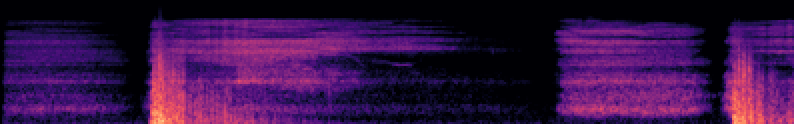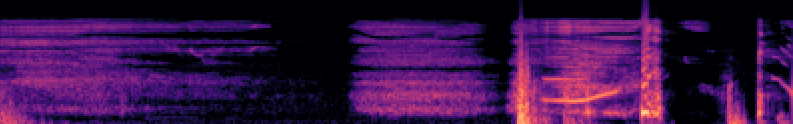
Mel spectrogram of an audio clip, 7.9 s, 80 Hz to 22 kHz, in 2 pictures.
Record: exhalation_length: 7.9 s
exhalation_amplitude: 32768
exhalation_signal_mean_std_ratio: 0.4
survey_phase: beta (2021-08-13 to 2022-03-07)
age: 18-44
gender: Female
wearing_mask: 'No'
symptom_cough_any: true
symptom_runny_or_blocked_nose: true
symptom_shortness_of_breath: true
symptom_sore_throat: true
symptom_diarrhoea: true
symptom_fatigue: true
symptom_headache: true
symptom_change_to_sense_of_smell_or_taste: true
symptom_loss_of_taste: true
symptom_onset: 3 days
smoker_status: Current smoker (1 to 10 cigarettes per day)
respiratory_condition_asthma: true
respiratory_condition_other: false
recruitment_source: Test and Trace
submission_delay: 1 day
covid_test_result: Positive
covid_test_method: RT-qPCR
covid_ct_value: 13.6
covid_ct_gene: ORF1ab gene
covid_ct_mean: 13.9
covid_viral_load: 27000000 copies/ml
covid_viral_load_category: High viral load (>1M copies/ml)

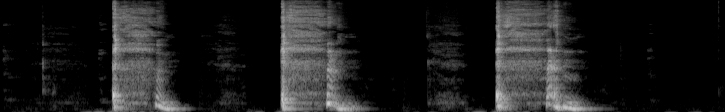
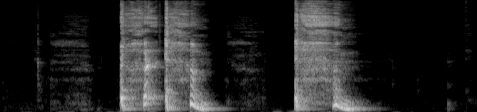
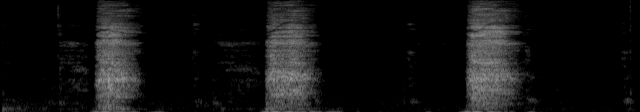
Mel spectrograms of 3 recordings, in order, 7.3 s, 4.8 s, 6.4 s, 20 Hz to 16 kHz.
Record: three_cough_length: 7.3 s
three_cough_amplitude: 32767
three_cough_signal_mean_std_ratio: 0.38
cough_length: 4.8 s
cough_amplitude: 30265
cough_signal_mean_std_ratio: 0.42
exhalation_length: 6.4 s
exhalation_amplitude: 3848
exhalation_signal_mean_std_ratio: 0.38
survey_phase: alpha (2021-03-01 to 2021-08-12)
age: 45-64
gender: Male
wearing_mask: 'No'
symptom_none: true
smoker_status: Never smoked
respiratory_condition_asthma: true
respiratory_condition_other: false
recruitment_source: REACT
submission_delay: 2 days
covid_test_result: Negative
covid_test_method: RT-qPCR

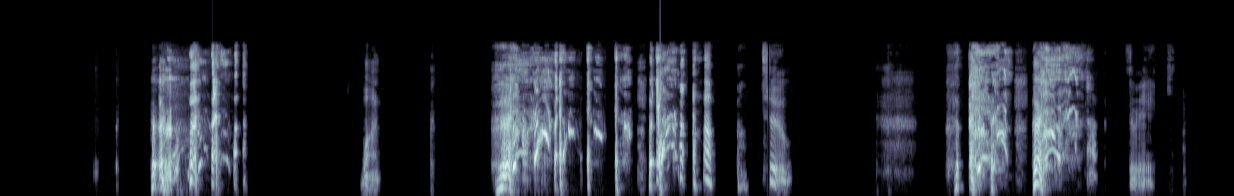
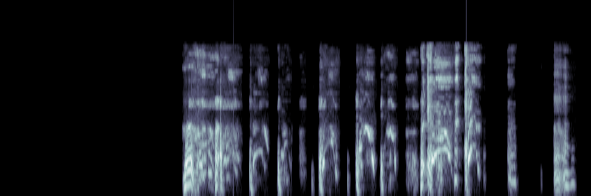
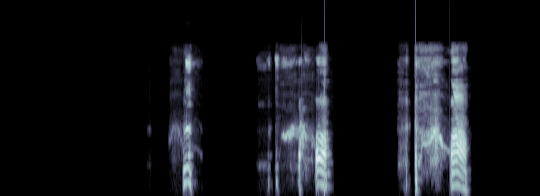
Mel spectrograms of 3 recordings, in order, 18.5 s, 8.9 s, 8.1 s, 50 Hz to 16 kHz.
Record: three_cough_length: 18.5 s
three_cough_amplitude: 32767
three_cough_signal_mean_std_ratio: 0.35
cough_length: 8.9 s
cough_amplitude: 32768
cough_signal_mean_std_ratio: 0.36
exhalation_length: 8.1 s
exhalation_amplitude: 32664
exhalation_signal_mean_std_ratio: 0.28
survey_phase: beta (2021-08-13 to 2022-03-07)
age: 65+
gender: Female
wearing_mask: 'No'
symptom_cough_any: true
symptom_runny_or_blocked_nose: true
symptom_shortness_of_breath: true
symptom_sore_throat: true
symptom_fatigue: true
symptom_fever_high_temperature: true
symptom_headache: true
symptom_other: true
smoker_status: Ex-smoker
respiratory_condition_asthma: true
respiratory_condition_other: true
recruitment_source: Test and Trace
submission_delay: 1 day
covid_test_result: Negative
covid_test_method: RT-qPCR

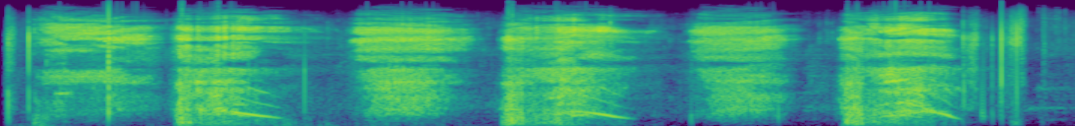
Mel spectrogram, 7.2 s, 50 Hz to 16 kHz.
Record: exhalation_length: 7.2 s
exhalation_amplitude: 32767
exhalation_signal_mean_std_ratio: 0.66
survey_phase: alpha (2021-03-01 to 2021-08-12)
age: 45-64
gender: Male
wearing_mask: 'No'
symptom_cough_any: true
symptom_shortness_of_breath: true
symptom_fatigue: true
symptom_headache: true
symptom_change_to_sense_of_smell_or_taste: true
symptom_loss_of_taste: true
symptom_onset: 4 days
smoker_status: Never smoked
respiratory_condition_asthma: false
respiratory_condition_other: true
recruitment_source: Test and Trace
submission_delay: 2 days
covid_test_result: Positive
covid_test_method: RT-qPCR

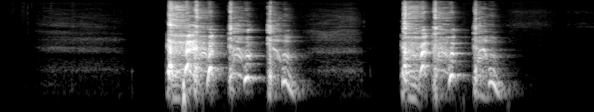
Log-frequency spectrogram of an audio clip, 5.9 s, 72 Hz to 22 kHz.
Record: cough_length: 5.9 s
cough_amplitude: 6938
cough_signal_mean_std_ratio: 0.38
survey_phase: beta (2021-08-13 to 2022-03-07)
age: 45-64
gender: Female
wearing_mask: 'No'
symptom_cough_any: true
symptom_runny_or_blocked_nose: true
symptom_shortness_of_breath: true
symptom_onset: 9 days
smoker_status: Never smoked
respiratory_condition_asthma: true
respiratory_condition_other: false
recruitment_source: REACT
submission_delay: 1 day
covid_test_result: Negative
covid_test_method: RT-qPCR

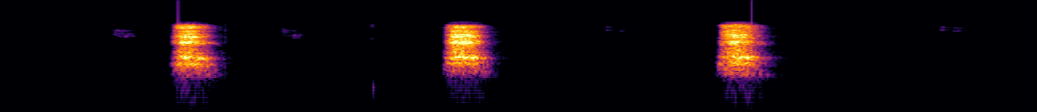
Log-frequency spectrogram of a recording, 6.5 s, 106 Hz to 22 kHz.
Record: exhalation_length: 6.5 s
exhalation_amplitude: 29568
exhalation_signal_mean_std_ratio: 0.27
survey_phase: alpha (2021-03-01 to 2021-08-12)
age: 18-44
gender: Female
wearing_mask: 'No'
symptom_shortness_of_breath: true
symptom_fatigue: true
symptom_fever_high_temperature: true
symptom_headache: true
symptom_onset: 3 days
smoker_status: Never smoked
respiratory_condition_asthma: false
respiratory_condition_other: false
recruitment_source: Test and Trace
submission_delay: 1 day
covid_test_result: Positive
covid_test_method: RT-qPCR
covid_ct_value: 30.7
covid_ct_gene: N gene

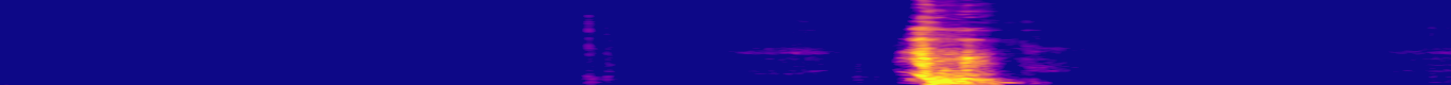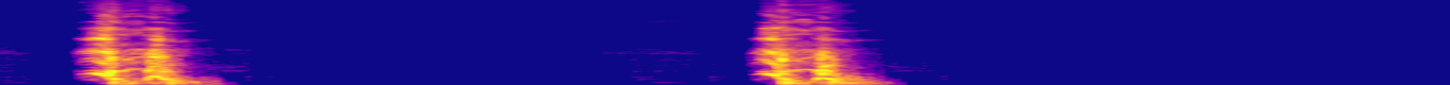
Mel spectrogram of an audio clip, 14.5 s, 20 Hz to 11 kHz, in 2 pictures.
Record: three_cough_length: 14.5 s
three_cough_amplitude: 32768
three_cough_signal_mean_std_ratio: 0.23
survey_phase: beta (2021-08-13 to 2022-03-07)
age: 45-64
gender: Male
wearing_mask: 'No'
symptom_none: true
smoker_status: Never smoked
respiratory_condition_asthma: false
respiratory_condition_other: false
recruitment_source: Test and Trace
submission_delay: 0 days
covid_test_result: Negative
covid_test_method: LFT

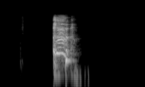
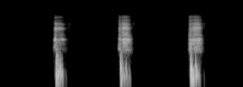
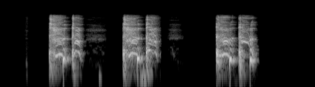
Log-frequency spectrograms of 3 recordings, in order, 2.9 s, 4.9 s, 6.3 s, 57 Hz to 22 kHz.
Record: cough_length: 2.9 s
cough_amplitude: 29602
cough_signal_mean_std_ratio: 0.29
exhalation_length: 4.9 s
exhalation_amplitude: 27407
exhalation_signal_mean_std_ratio: 0.3
three_cough_length: 6.3 s
three_cough_amplitude: 32767
three_cough_signal_mean_std_ratio: 0.46
survey_phase: alpha (2021-03-01 to 2021-08-12)
age: 45-64
gender: Female
wearing_mask: 'No'
symptom_headache: true
symptom_loss_of_taste: true
smoker_status: Never smoked
respiratory_condition_asthma: false
respiratory_condition_other: false
recruitment_source: Test and Trace
submission_delay: 2 days
covid_test_result: Positive
covid_test_method: RT-qPCR
covid_ct_value: 22.1
covid_ct_gene: ORF1ab gene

